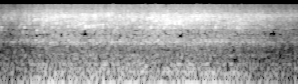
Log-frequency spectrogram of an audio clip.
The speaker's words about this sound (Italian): inventò una pastiglia che, inserita in un bicchiere d'acqua, diventava una bibita gasata.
